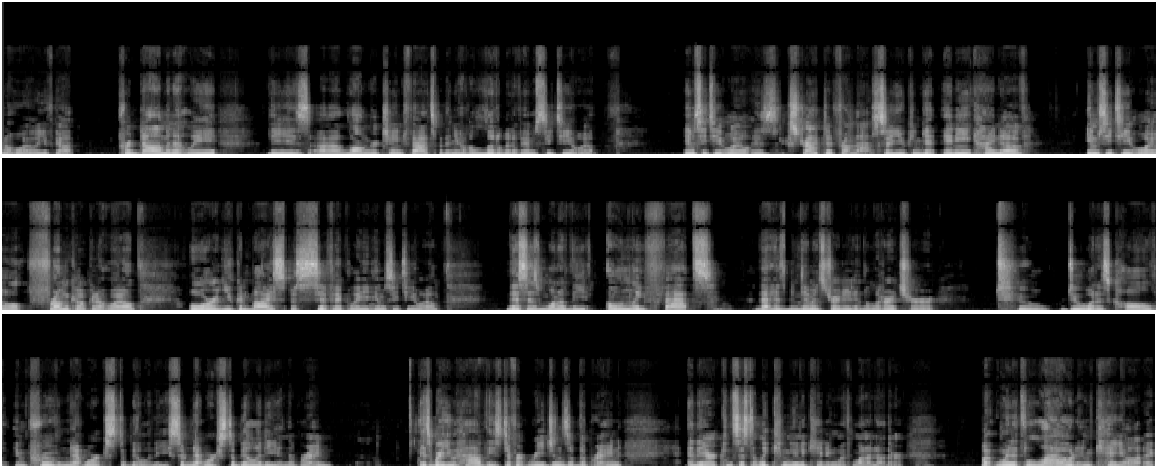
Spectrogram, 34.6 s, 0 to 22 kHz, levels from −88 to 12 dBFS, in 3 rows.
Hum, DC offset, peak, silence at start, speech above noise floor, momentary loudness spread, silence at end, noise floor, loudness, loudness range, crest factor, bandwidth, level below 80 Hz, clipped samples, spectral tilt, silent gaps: none; under 0.1%; -2 dBFS; 0 s; 51 dB; 12 LU; 0 s; -70 dBFS; -20 LUFS; 4 LU; 20 dB; 16 kHz; -52 dBFS; under 0.1%; -4 dB/octave; none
